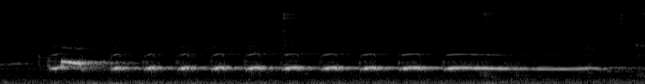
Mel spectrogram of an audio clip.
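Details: A male zebra dove (Bangkok perkutut) calls to attract a female: a short higher opening note, then a quick run of soft staccato coos, two or three a second, ending in a long purring trill.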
